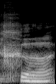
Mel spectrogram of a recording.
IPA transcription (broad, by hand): x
